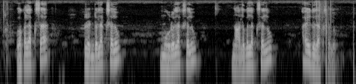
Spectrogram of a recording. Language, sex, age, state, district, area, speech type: Telugu, male, 18-30, Andhra Pradesh, Vizianagaram, rural, spontaneous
